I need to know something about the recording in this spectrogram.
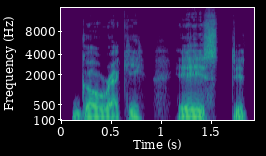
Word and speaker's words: Gorecki: But Andrew Gorecki, just pronounce it.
